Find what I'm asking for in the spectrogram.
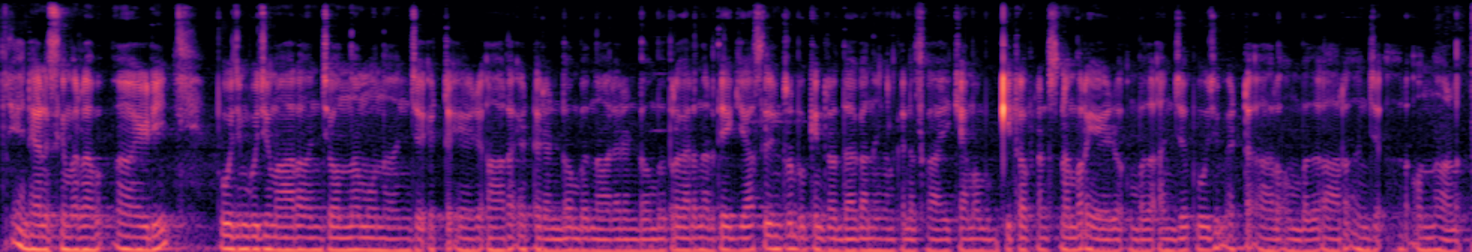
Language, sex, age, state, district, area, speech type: Malayalam, male, 18-30, Kerala, Idukki, rural, read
